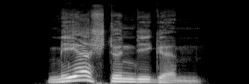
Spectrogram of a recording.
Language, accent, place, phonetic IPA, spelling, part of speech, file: German, Germany, Berlin, [ˈmeːɐ̯ˌʃtʏndɪɡəm], mehrstündigem, adjective, De-mehrstündigem.ogg
- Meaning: strong dative masculine/neuter singular of mehrstündig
